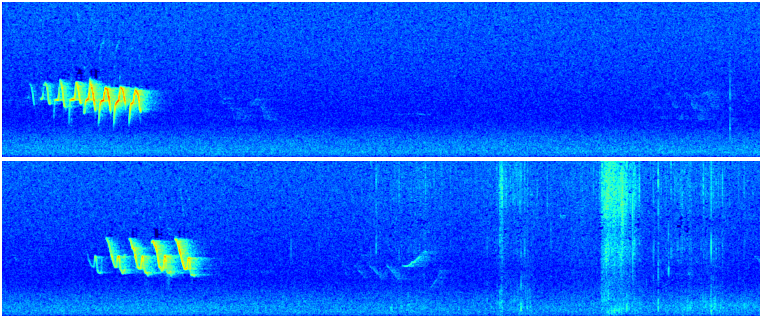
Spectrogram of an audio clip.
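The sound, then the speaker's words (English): A female bird sings two brief, rhythmic phrases of repeated high, bright notes that resemble a common yellowthroat's song, separated by several seconds of quiet hiss, with faint clicks near the end. “it's almost mimicry of the common yellow throat.”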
